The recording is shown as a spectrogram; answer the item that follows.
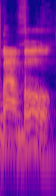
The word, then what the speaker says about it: Barbour: Bubble. No, Babel.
